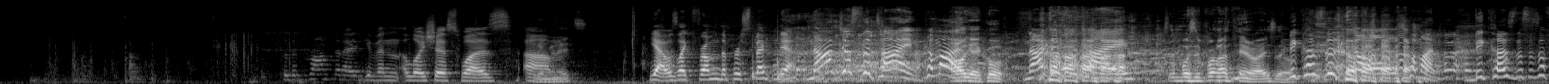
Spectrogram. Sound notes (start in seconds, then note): 7.6 audience laughs; 10.3 laughs; 12.9 laughs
